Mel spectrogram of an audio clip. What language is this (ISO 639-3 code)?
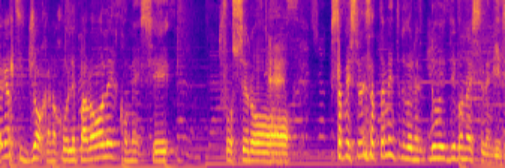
ita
